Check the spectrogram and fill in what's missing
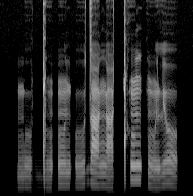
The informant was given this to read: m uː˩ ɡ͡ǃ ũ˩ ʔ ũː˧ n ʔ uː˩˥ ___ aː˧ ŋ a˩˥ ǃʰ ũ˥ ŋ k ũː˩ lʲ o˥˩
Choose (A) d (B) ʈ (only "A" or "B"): A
